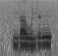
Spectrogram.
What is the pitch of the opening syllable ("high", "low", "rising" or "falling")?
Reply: low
